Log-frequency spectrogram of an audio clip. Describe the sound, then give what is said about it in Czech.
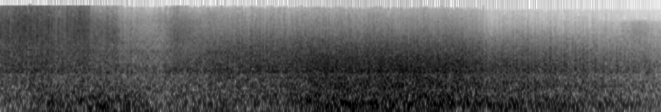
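A deafening, continuous roar from an Apollo rocket lifting off fills the whole clip, a dense rumbling, crackling blast rich in low end that holds steady for about eight seconds without any speech. “Strhl se ohromný potlesk, ale myslím, že ho nikdo přes ohlušující start rakety neslyšel.”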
